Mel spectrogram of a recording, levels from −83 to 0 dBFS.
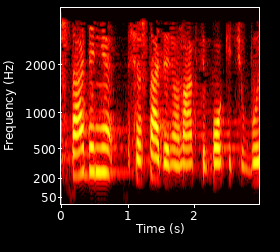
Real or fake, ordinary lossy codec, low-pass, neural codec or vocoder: real; MP3, 16 kbps; 3.6 kHz; none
